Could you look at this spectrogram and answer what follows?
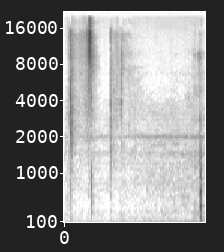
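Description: Tarot cards are shuffled in a few quick, light riffles and taps, close and fairly faint, ending with one sharper snap of cards on a quiet background.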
